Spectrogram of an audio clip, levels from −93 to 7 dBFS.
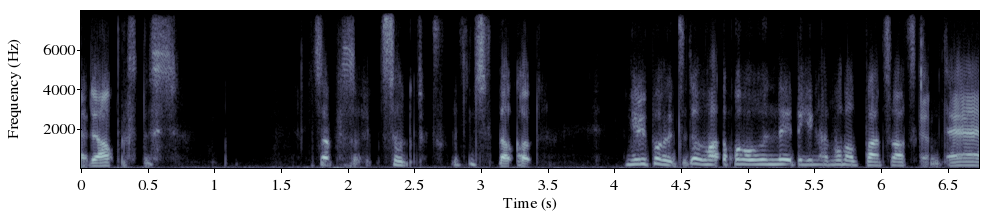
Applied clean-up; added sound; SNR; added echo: neural diffusion model UNIVERSE++.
